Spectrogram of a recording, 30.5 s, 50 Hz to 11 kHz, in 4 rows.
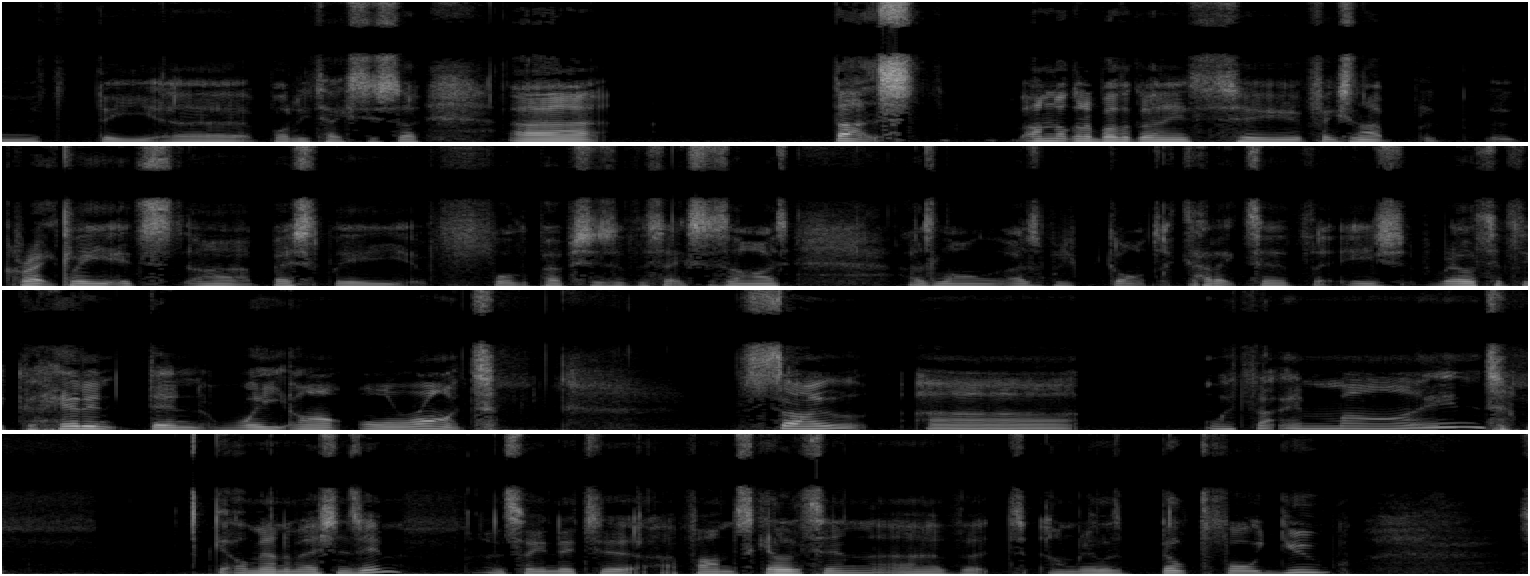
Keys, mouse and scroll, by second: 0.2 right click, 1.1 right click, 4.6 alt+F9, 6.1 click, 6.5 right click, 7.2 click, 7.7-11.8 typing, 13.3 click, 14.2 click, 17.3 click, 18.4 click, 19.3 shift+click, 21.2 ctrl+click, 21.9 click, 22.8 right click, 24.3 click, 26.0 click, 26.9 click, 29.0 click, 30.0 click.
